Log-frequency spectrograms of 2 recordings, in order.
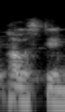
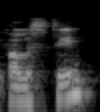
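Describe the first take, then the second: First: The word begins with a P sound. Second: The word begins with an F sound. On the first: The speaker calls it wrong. "they don't say Palestine" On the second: The speaker calls it right. "they say Palestine. Yes, like phallus"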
